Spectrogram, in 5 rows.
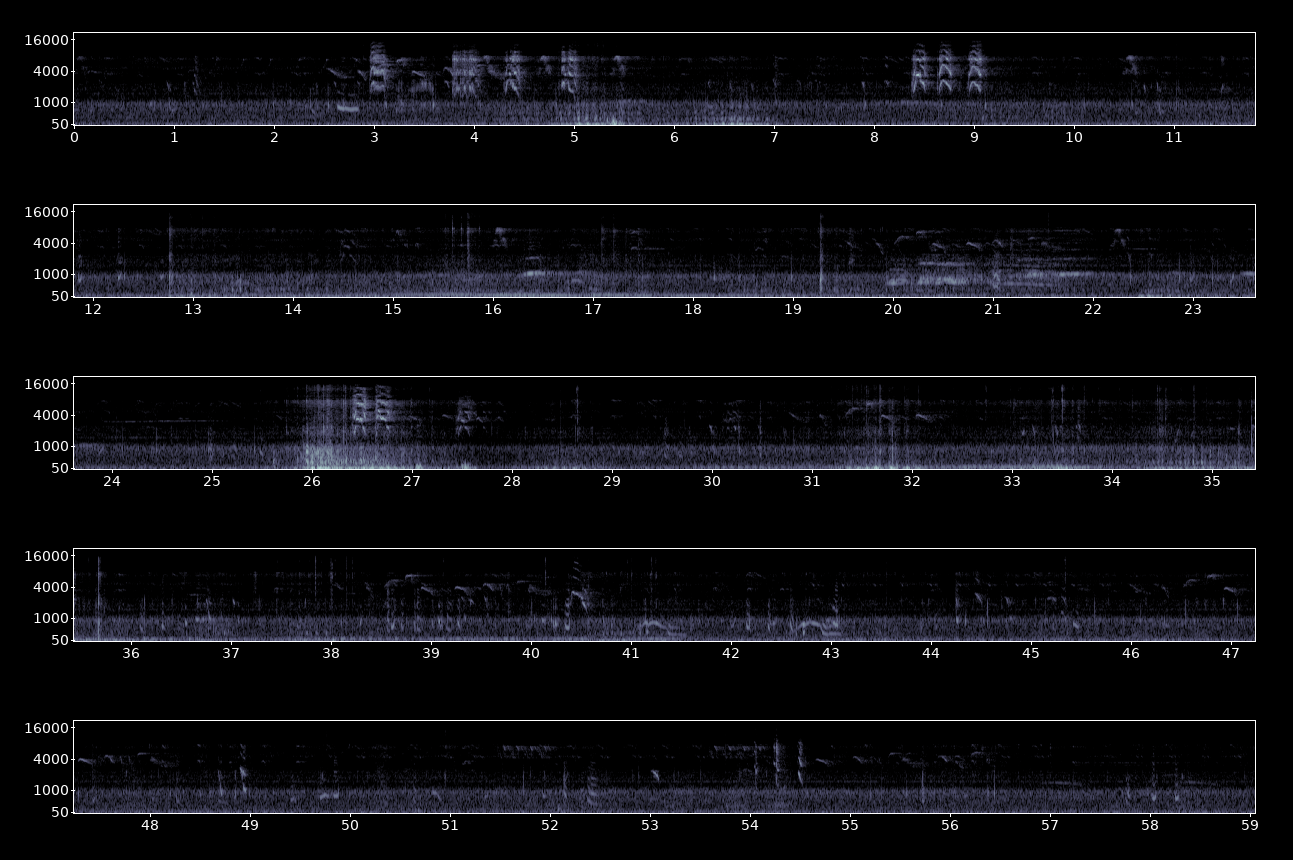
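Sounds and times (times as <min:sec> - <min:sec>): birds chirping: 0:00.0 - 0:59.0
wings flapping: 0:04.8 - 0:06.9, 0:12.7 - 0:14.5, 0:25.5 - 0:27.6, 0:31.3 - 0:32.2, 0:32.8 - 0:35.9.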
